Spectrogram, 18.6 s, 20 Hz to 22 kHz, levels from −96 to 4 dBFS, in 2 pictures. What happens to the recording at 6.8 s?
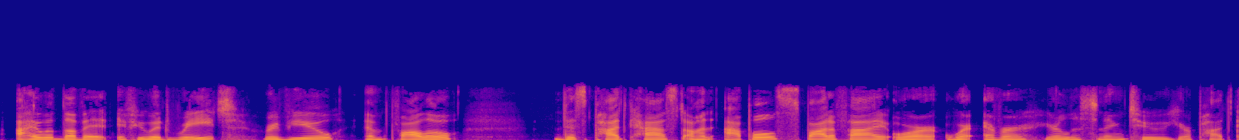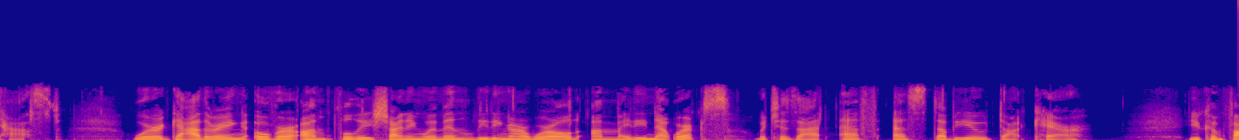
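Nothing goes wrong at 6.8 s: the speech passes through intact, with only the steady band-limited character of the Opus call path, which tops out around 8 kHz.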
